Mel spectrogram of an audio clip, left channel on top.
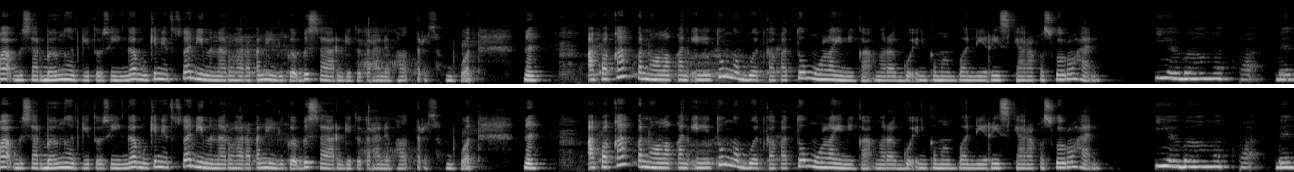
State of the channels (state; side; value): normal; both; correlation 0.94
